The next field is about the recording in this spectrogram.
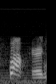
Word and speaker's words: Fokker: It is Fokker. Yeah, like a very short as in TikTok. Fokker. – Fokker. – It is scary, but that's what it is. Fokker, not Fokker or anything else.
